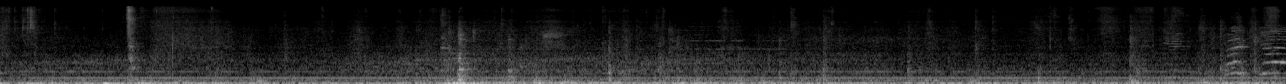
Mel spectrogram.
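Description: A bus engine hums steadily with a low rumble.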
